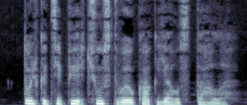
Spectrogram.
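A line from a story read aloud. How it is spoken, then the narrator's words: Mother's relieved sigh. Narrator (Russian): с облегчением вздохнула мама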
